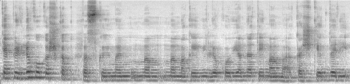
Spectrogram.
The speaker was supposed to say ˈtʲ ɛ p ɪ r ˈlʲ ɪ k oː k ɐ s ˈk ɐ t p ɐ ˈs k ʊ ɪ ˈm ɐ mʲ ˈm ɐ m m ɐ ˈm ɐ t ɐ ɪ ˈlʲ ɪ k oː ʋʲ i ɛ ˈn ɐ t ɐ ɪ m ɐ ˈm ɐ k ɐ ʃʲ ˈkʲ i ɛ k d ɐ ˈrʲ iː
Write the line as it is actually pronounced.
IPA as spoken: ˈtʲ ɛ p ɪ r ˈlʲ ɪ k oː k ɐ ʃ ˈk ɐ p p ɐ ˈs k ʊ ɪ ˈm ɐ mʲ ˈm ɐ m m ɐ ˈm ɐ k ɐ ɪ ˈlʲ ɪ k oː ʋʲ i ɛ ˈn ɐ t ɐ ɪ m ɐ ˈm ɐ k ɐ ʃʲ ˈkʲ i ɛ k d ɐ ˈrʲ iː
